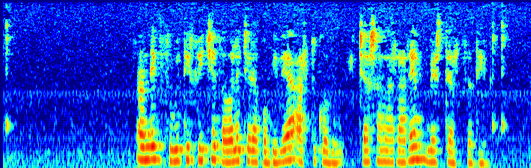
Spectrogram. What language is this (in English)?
Basque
